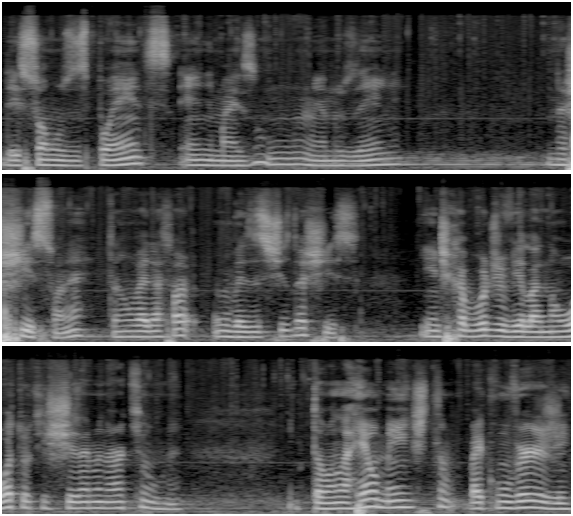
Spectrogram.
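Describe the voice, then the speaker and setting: Pausing long and often, a man talks at a moderate pace with fairly even intonation. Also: fairly high pitch for a man. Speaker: physics teacher. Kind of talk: lecture.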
